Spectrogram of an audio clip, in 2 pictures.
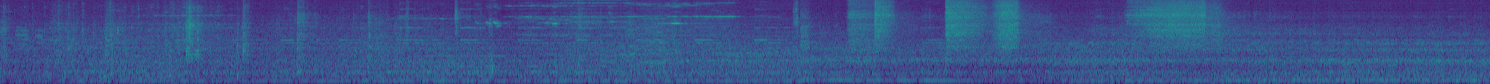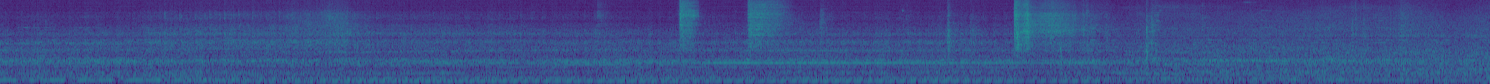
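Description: Passenger train rolling slowly past: steel wheels clicking and rumbling over the rails, with a thin wheel squeal for several seconds past the middle. A diesel switcher's engine runs underneath, its low pulsing hum growing stronger in the second half.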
